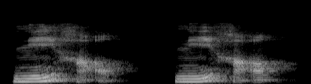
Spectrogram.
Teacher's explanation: if there are two third tones, we should change the first third tone into the second tone.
